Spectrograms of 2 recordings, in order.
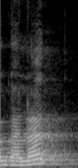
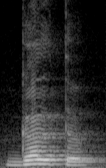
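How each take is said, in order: First: गलत in two syllables, "ga-lat"; correct गलत. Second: गलत squeezed to "galt"; wrong गलत. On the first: Teacher giving correct form, गलत as "ga-lat". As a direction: keep both vowels in गलत. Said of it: "इसका शुद्ध रूप होगा". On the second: Teacher showing the error, गलत as "galt". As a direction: drop the second vowel of गलत. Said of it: "ये अशुद्ध रूप है". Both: Shown as a demonstration.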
